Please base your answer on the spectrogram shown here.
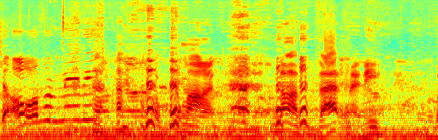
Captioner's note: laughs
